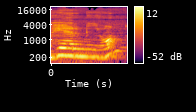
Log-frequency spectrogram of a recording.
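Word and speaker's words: Hermione: se resume em francês o nome dela é pronunciado como ermion um táxi escrito da mesma forma que english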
